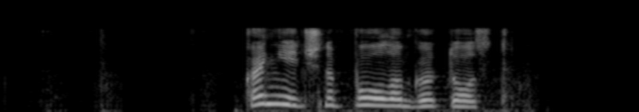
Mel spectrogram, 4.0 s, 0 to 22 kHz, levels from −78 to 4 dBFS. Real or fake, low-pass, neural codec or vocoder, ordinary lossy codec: fake; none; codec, 16 kHz, 4.8 kbps, FACodec; none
